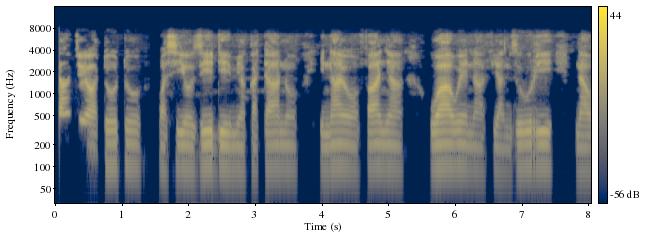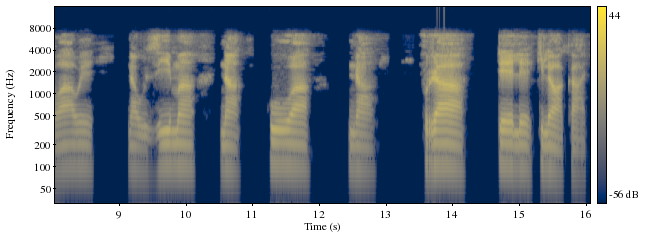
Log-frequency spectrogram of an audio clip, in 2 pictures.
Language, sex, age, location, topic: Swahili, male, 25-35, Wajir, health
